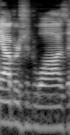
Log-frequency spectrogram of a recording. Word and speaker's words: Auberjonois: You know, Rene Auberjonois, did I say that right? I want to make sure I say his name right. – You're getting it.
